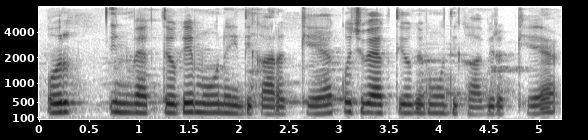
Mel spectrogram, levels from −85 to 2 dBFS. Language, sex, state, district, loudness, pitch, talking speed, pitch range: Hindi, female, Uttar Pradesh, Saharanpur, -17 LUFS, 225 Hz, 195 wpm, 205-235 Hz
